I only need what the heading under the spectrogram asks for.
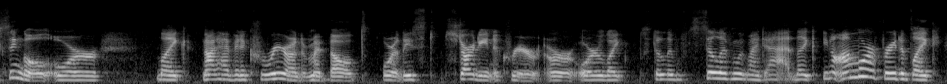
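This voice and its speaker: A woman's voice: medium pitch, a bit bright, highs cut off. A woman in her late twenties talking casually to her viewers in a bubbly, sassy way, full of fillers and restarts. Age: 20s. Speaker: vlogger. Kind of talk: casual talk to camera.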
